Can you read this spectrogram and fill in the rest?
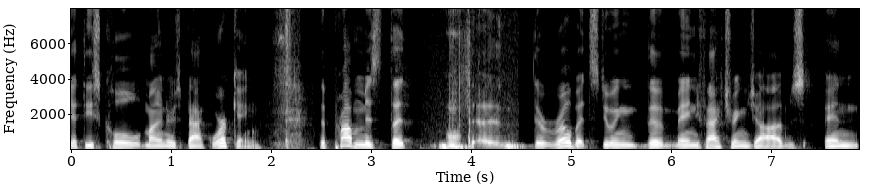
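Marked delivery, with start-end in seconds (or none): none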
